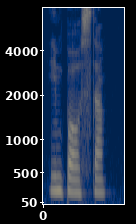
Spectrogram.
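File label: "imposta", female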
